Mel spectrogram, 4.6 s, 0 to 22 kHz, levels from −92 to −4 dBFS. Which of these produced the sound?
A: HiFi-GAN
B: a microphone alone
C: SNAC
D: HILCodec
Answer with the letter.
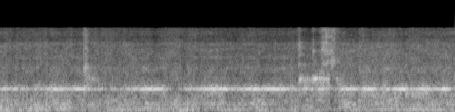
D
